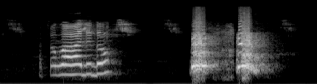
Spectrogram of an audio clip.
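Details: A black Labrador Retriever named Kittu gives a short tonal, wavering whine, then after a brief pause two loud, harsh barks in quick succession about half a second apart.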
